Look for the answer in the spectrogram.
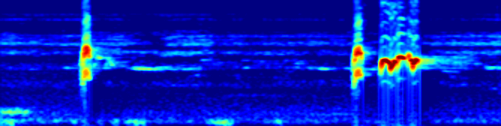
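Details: Sooty-headed bulbul singing, without mimicked fillers, for calling rival wild birds and tutoring caged birds: a lone sharp chip, then a pause, then another chip followed by a brief, bright bubbling warble.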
